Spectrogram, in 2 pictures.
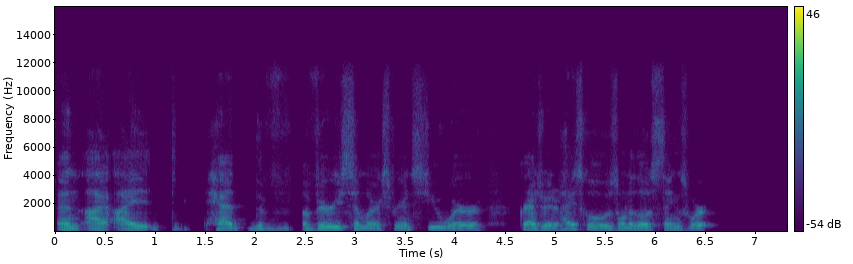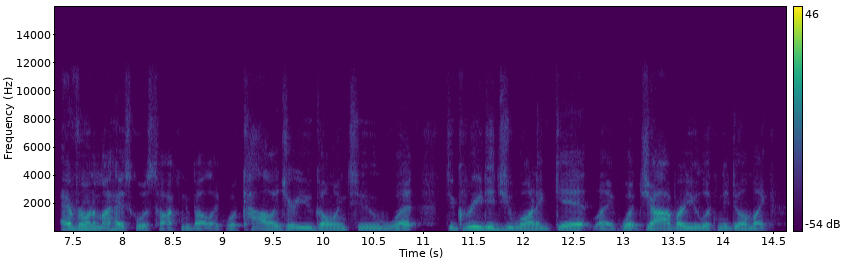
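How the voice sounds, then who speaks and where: A male podcast host with a voice in the middle pitch range. He talks in a loose, casual way with his guest and fills his speech with "like". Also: a little fast. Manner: relaxed, says like a lot. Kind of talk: casual interview chat.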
